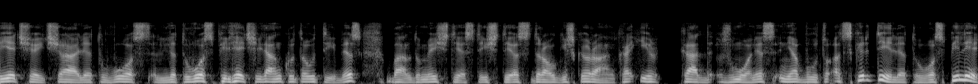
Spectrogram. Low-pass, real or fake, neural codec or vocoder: 7.2 kHz; fake; codec, 16 kHz, 4.8 kbps, FACodec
